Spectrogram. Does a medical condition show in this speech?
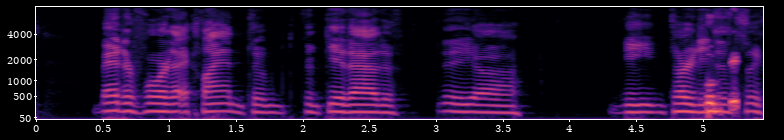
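Yes: cerebral palsy; walks with walker.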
